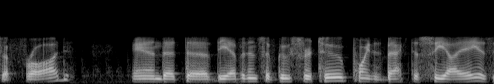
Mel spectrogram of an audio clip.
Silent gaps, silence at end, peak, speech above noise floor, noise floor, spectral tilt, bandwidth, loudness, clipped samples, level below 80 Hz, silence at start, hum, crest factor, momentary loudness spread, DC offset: none; 0 s; -6 dBFS; 27 dB; -49 dBFS; -8.5 dB/octave; 3.8 kHz; -23 LUFS; under 0.1%; -72 dBFS; 0 s; none; 16 dB; 5 LU; under 0.1%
